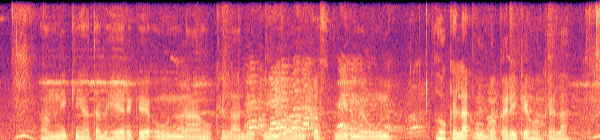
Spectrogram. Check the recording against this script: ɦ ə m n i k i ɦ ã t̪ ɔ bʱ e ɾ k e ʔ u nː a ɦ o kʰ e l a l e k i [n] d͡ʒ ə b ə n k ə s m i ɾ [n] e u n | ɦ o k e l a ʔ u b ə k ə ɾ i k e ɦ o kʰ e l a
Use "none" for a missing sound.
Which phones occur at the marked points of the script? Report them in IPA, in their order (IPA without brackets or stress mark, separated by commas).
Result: n, m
